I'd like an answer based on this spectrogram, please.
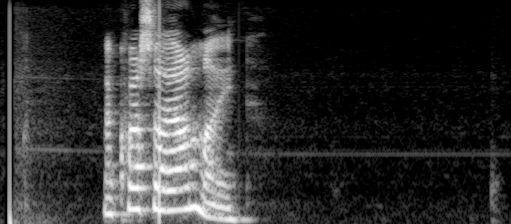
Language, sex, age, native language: Icelandic, female, 40-49, Icelandic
